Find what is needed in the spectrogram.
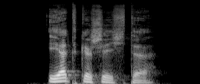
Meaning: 1. history of the Earth 2. geology
- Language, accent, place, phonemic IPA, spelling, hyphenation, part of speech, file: German, Germany, Berlin, /ˈeːɐ̯tɡəˌʃɪçtə/, Erdgeschichte, Erd‧ge‧schich‧te, noun, De-Erdgeschichte.ogg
